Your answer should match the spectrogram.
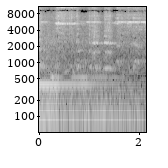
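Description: Thai passenger train coaches rolling slowly alongside the platform as the train brakes to a stop: a low rumble under a steady squeal, with a lower squealing tone that fades near the end and a thin high whistle above it.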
